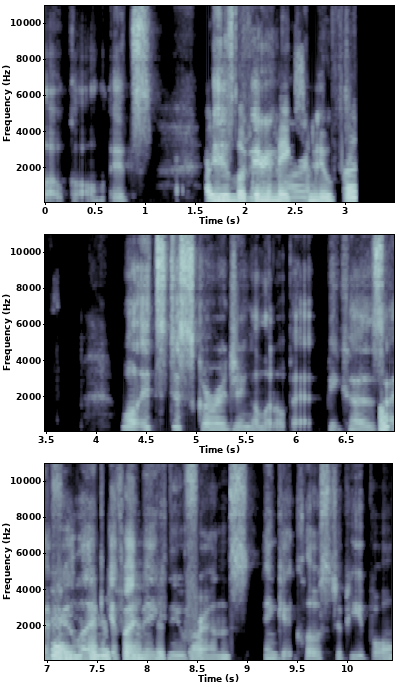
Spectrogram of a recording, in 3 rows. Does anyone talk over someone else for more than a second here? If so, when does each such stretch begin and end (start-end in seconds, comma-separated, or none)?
1.7-3.1, 6.8-8.6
